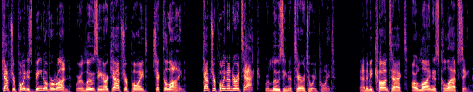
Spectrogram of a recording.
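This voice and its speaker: A man playing a brisk, dutiful military intelligence officer in a video game, giving clipped, formal reports to a commander. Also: fairly high pitch, animated, pushed and bright, dry recording, studio quality. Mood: urgent, alert. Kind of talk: video game voice lines, battlefield radio reports.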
